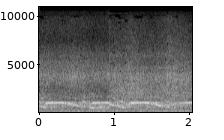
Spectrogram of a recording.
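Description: Water sprays hard from a fire hose.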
